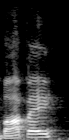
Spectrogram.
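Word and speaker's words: Mbappé: But Kylian Mbappe. I mean, that is, first of all, excellent pronunciation by John, the producer.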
